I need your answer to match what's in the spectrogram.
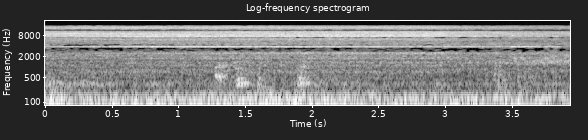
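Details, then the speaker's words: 2015 Bentley Continental Flying Spur with failed air suspension, compressor pumping: thin steady hiss over low compressor drone, air heard escaping from the top of the strut; owner pretty sure the strut is leaking, later replaced. "right now the compressor's pumping it's pushing in air and i can hear it escaping from the top of the strut so pretty sure the strut's leaking"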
